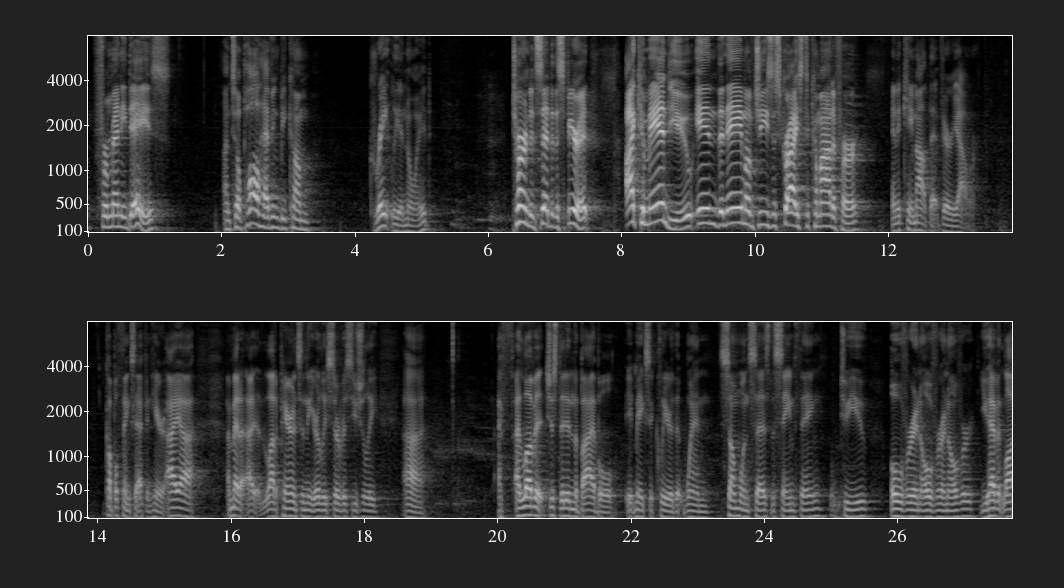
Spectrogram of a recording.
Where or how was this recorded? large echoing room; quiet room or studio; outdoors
large echoing room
